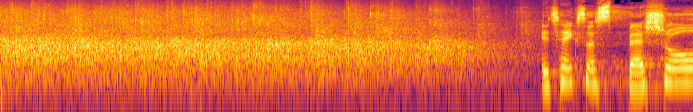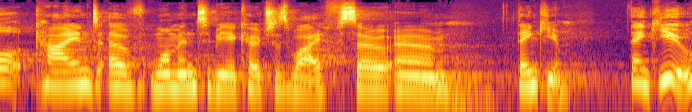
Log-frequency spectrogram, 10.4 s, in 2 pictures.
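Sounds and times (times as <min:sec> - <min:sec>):
audience applause: 0:00.0 - 0:04.0
speech: 0:04.0 - 0:10.3.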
